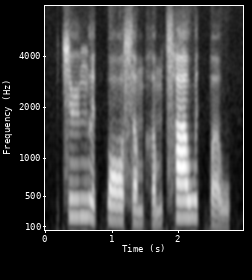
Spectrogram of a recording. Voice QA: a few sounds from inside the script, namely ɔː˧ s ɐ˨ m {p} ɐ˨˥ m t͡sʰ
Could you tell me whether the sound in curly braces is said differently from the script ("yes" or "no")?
yes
